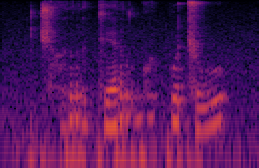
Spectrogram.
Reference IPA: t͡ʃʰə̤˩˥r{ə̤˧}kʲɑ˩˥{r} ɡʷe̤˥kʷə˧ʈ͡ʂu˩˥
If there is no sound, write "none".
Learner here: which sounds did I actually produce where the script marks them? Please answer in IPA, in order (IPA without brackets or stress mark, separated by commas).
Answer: ə̤˧, r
